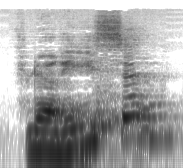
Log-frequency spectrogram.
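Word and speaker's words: fleurissent: اذا شنو نقولوا سيزاب فلوريس لانها جمع فلوريس وعند كتكمل او ان تي او ان تي ما كتنطقش كيما كتعرف.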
